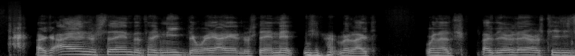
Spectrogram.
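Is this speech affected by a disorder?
Yes: cerebral palsy; caused by stroke at birth.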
